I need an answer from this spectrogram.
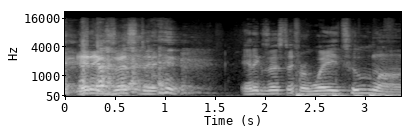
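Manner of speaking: slow, loud words through laughter; laughing emphasis. Real, not acted. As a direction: drag it out while laughing.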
